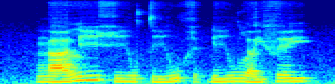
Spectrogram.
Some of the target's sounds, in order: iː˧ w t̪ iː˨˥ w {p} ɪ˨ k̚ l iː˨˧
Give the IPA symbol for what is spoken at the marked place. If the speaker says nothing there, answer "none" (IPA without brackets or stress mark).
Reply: h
